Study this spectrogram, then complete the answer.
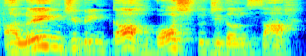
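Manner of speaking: storybook uncle, set below the narrator; voiced man in a story. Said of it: "Ele falou pra gente".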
